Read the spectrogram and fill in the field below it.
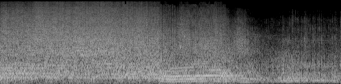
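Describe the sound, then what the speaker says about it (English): A Pro Mod drag racing car at the British Drag Racing Championship roars close and loud, its engine note climbing, then easing off as it pulls away. "spins the tyres off the start and gets back on the throttle, but Andy Robinson is long gone"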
